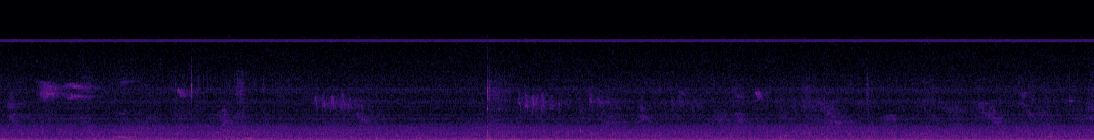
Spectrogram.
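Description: Faint outdoor background: a steady low rumble of distant city traffic with small birds chirping now and then.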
